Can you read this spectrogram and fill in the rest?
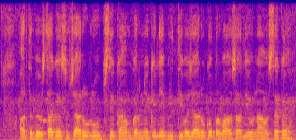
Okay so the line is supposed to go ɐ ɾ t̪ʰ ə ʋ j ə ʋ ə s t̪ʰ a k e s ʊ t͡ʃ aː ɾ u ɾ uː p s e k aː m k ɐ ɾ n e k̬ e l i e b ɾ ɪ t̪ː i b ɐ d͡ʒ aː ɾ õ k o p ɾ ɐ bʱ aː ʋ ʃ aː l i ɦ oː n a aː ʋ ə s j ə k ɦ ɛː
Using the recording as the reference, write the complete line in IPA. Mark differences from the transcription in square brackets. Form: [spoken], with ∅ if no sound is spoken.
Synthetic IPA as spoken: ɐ ɾ t̪ʰ ə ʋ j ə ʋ ə s t̪ʰ a k e s ʊ t͡ʃ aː ɾ u ɾ uː p s e k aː m k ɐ ɾ n e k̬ e l i e b ɾ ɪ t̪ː i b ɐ d͡ʒ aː ɾ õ k o p ɾ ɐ bʱ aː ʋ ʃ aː l i ɦ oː n a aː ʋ ə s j ə k ɦ ɛː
